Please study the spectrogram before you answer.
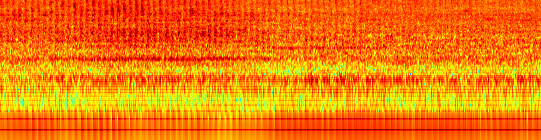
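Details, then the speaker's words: Yamaha NMAX arriving with the engine indicator light staying on; once started it idles fast, a steady low hum held well above normal idle with no dip, so the rpm isn't low enough. A scan is next, with the idle speed control valve under suspicion. "Dan kalau dihidupkan itu idelnya cepat bisa kita dengarkan mesinnya"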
